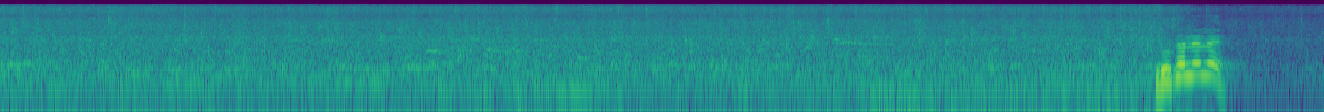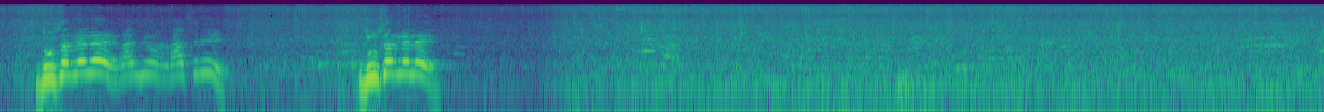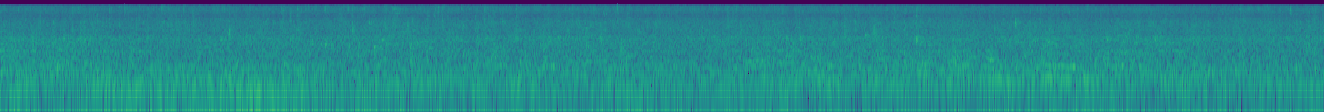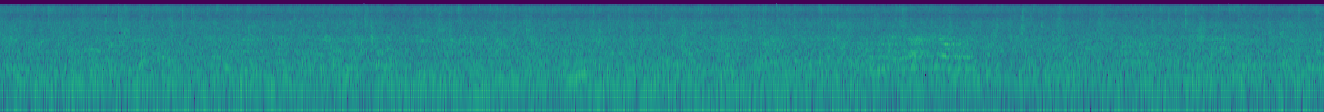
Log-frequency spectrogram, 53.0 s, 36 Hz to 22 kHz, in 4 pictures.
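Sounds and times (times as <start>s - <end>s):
heavy rain falling: 0.0s - 52.9s.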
